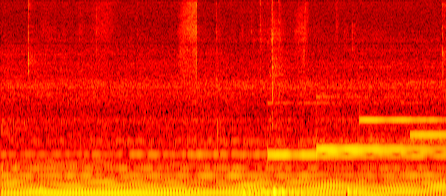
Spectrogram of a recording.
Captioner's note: gentle music; mouse clicking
